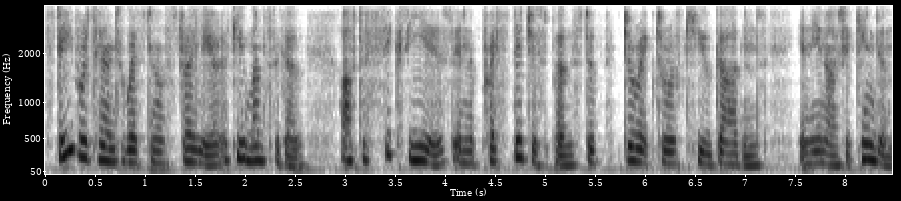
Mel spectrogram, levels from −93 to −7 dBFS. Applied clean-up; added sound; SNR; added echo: none; none; none; reverberation time 0.2 s.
